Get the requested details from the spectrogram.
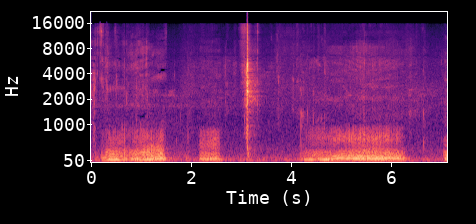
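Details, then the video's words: Pumba the caracal growls over chicken wings, a deep rough rumble held about one and a half seconds, a short burst, then a sharp click and a long sustained growl of about two seconds. "Caracal Pumba is Eating Chicken Wings"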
